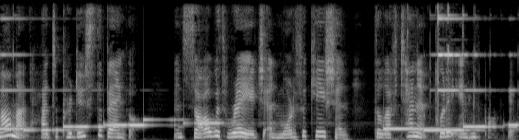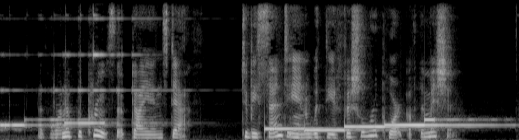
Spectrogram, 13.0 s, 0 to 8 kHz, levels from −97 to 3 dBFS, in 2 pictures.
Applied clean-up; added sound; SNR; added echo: neural mask model RNNoise.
